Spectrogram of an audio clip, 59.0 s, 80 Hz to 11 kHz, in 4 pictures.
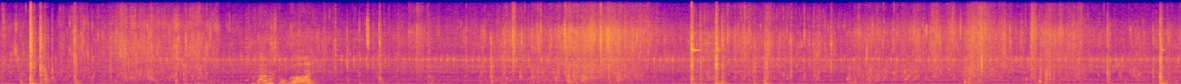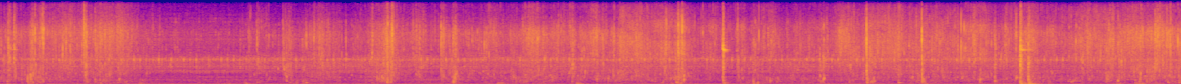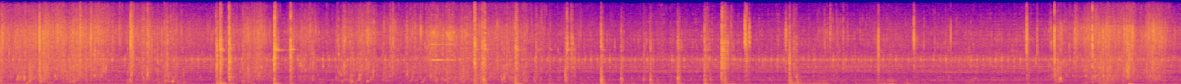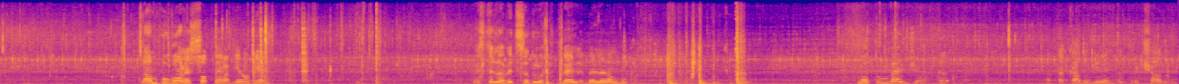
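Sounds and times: low steady hum: 0.0s - 59.0s
water sloshing and trickling: 0.0s - 59.0s
sharp knocks: 27.2s - 28.0s, 32.2s - 33.4s, 35.4s - 39.8s.

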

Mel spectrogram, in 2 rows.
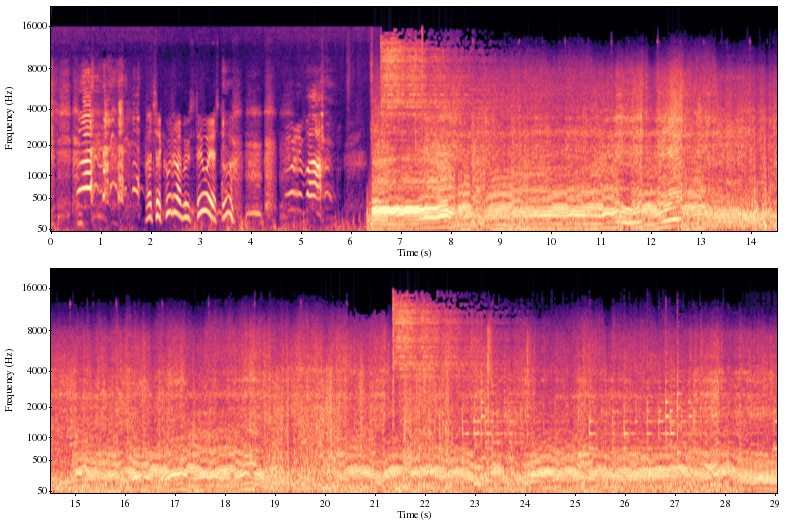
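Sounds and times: motocross bike engine revving: 6.3s - 29.0s.

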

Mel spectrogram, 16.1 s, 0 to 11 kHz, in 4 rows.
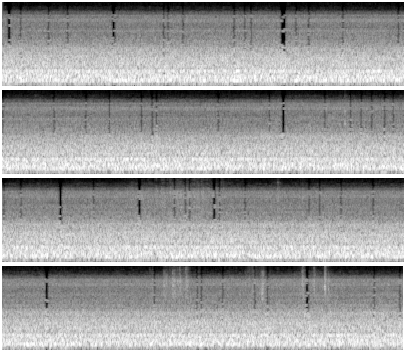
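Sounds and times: airliner cabin engine drone: 0.0s - 16.0s.

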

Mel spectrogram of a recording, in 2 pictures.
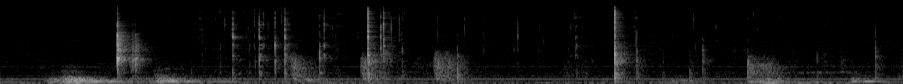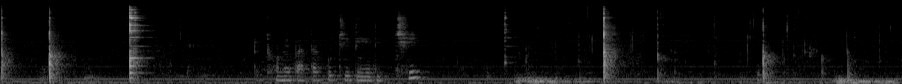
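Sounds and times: spoon stirring paste in bowl: 1.9s - 11.0s, 14.0s - 18.0s
spoon clinking against bowl: 10.3s - 10.7s.

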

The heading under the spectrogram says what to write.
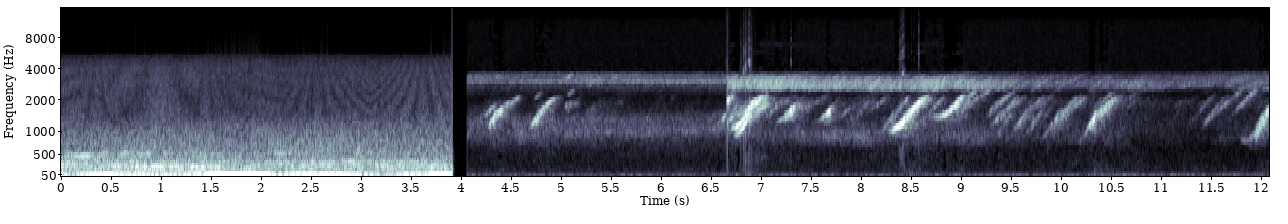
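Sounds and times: high electronic whine: 0.0s - 12.0s
quick rising electronic chirps: 4.1s - 12.0s.

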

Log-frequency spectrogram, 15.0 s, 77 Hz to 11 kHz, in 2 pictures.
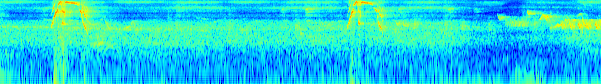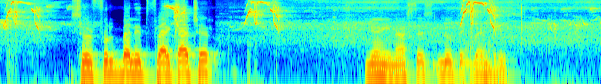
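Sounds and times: faint steady hiss: 0.0s - 15.0s
bird sharp squeaky call: 0.6s - 1.6s, 4.3s - 5.0s, 6.4s - 8.4s, 9.6s - 15.0s
bird chattering notes: 9.5s - 15.0s.

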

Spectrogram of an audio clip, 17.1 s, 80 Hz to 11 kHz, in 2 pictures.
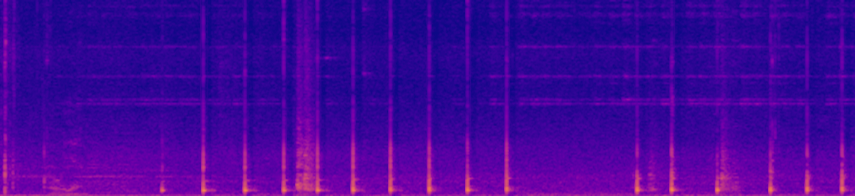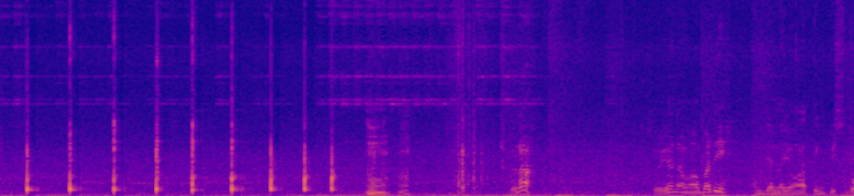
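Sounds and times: hammer knocking on wood: 1.6s - 5.2s, 6.4s - 12.0s.

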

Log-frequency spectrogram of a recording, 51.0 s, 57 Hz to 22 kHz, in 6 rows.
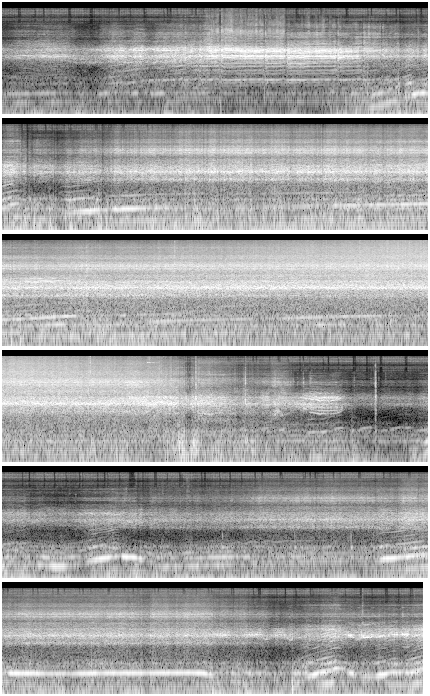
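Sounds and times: car engine revving hard: 0.0s - 51.0s
tyre screech: 27.9s - 32.8s.

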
